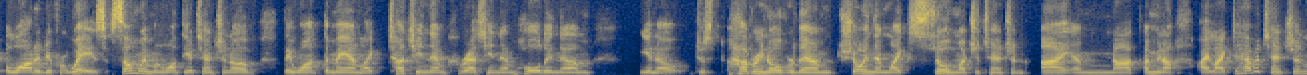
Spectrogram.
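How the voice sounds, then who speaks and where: Woman host, chatty and teasing, always giggling, easygoing talk show vibe. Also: low voice. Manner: laughs often, playful and teasing. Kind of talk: casual chat.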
